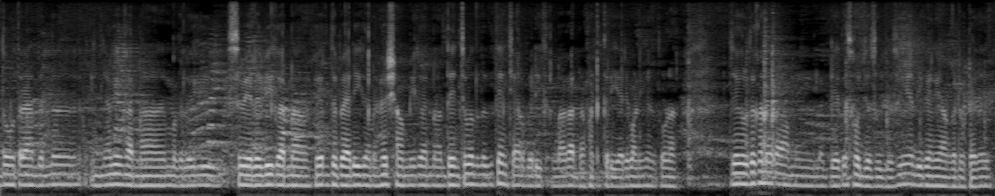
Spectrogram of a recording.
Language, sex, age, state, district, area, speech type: Dogri, male, 18-30, Jammu and Kashmir, Samba, rural, spontaneous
